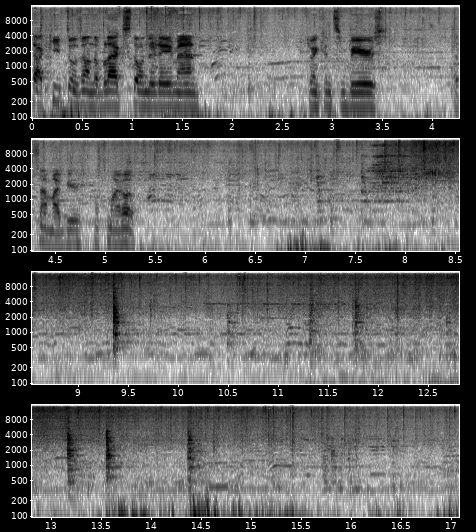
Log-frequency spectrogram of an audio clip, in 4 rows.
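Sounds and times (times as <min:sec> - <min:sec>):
onions sizzling on a griddle: 0:00.0 - 0:17.0
spatula scraping steel plate: 0:07.6 - 0:08.3.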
